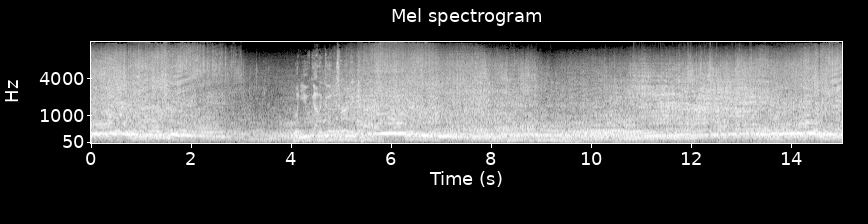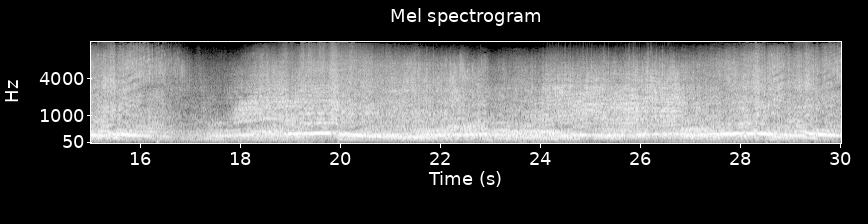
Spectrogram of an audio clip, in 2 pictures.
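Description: Sportsman stock car engines racing on a short oval, the engine note climbing and falling over and over as the cars power down the straights and lift for the turns. The sound drops away briefly about three seconds in and again about seventeen seconds in.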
